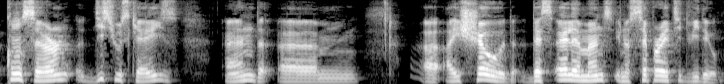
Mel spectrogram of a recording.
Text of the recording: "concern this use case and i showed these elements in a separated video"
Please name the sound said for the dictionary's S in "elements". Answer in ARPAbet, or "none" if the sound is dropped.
S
